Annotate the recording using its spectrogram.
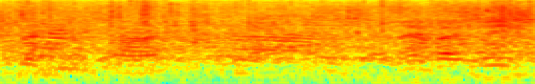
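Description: Indistinct voices of several people talking at once, none of it clear enough to make out.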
